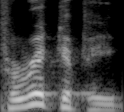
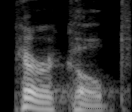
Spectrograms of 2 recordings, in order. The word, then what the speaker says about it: pericope: giving to my classmates now it's pronounced pericope but i pronounced it pericope and as someone who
